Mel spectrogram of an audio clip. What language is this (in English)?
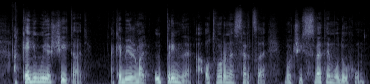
Slovak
